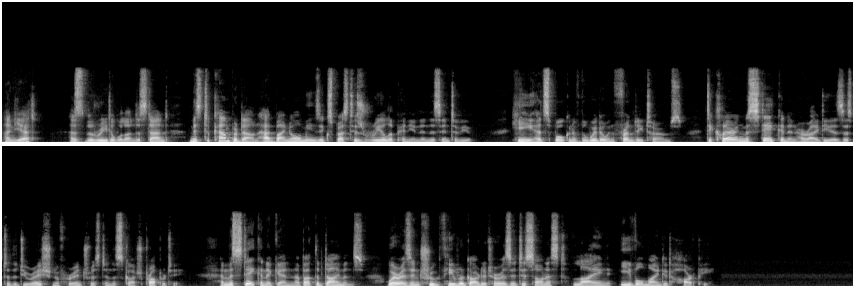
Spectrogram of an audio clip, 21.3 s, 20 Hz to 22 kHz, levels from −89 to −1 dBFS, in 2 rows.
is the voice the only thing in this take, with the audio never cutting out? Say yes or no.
yes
